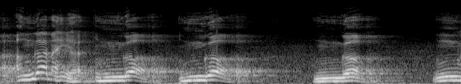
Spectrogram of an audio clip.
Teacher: तो क ख देखिए बोल के देखिए क ख ग घ क्योंकि यह कंठ वर्ण है ना ग होगा ना य होगा तो ये भी कंठ से ही उच्चारण पंचमाक्षर का भी उच्चारण कंठ से ही होगा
